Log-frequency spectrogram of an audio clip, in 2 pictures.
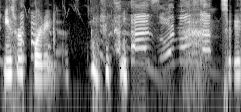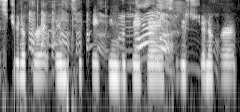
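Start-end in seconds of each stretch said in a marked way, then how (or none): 1.3-2.2 high laugh. Real, not acted. Laughing at reporting.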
